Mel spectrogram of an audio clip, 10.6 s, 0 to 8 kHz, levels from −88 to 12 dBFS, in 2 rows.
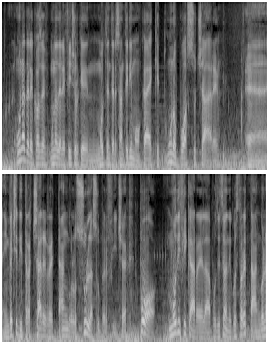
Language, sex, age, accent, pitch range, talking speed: Italian, male, 40-59, native, 95-125 Hz, 180 wpm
